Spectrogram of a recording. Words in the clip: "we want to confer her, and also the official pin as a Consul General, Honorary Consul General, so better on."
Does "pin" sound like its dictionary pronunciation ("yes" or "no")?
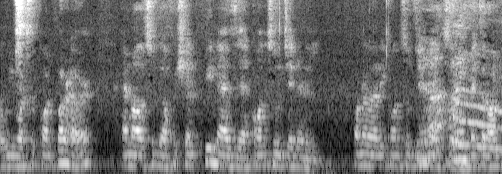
no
